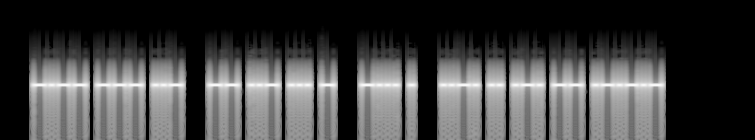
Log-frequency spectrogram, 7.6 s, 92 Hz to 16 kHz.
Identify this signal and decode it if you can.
Morse code, heard as a keyed tone, about 30 wpm, 700 Hz. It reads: YOU MUST BE FIRM.
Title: Sentences from Top 1400 Words 30wpm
